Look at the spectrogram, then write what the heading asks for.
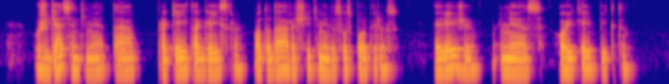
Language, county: Lithuanian, Vilnius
